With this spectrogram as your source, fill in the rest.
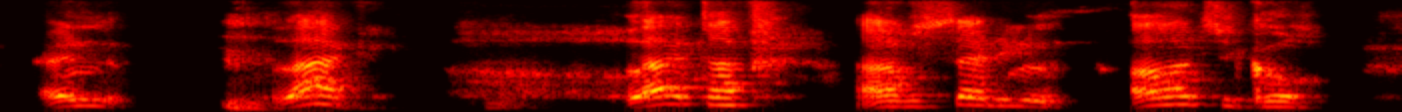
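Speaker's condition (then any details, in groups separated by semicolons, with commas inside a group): Cerebral palsy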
